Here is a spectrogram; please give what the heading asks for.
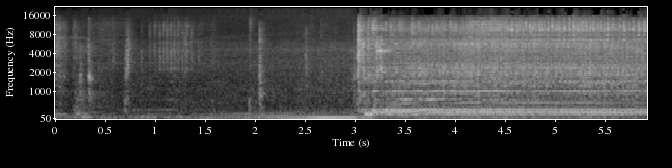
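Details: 47cc Chinese pocket bike two-stroke on oil-mixed gas, after cleaning the carb jet for a no-start: catches after a few quiet turns and settles into a steady, even buzz; running normally again.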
